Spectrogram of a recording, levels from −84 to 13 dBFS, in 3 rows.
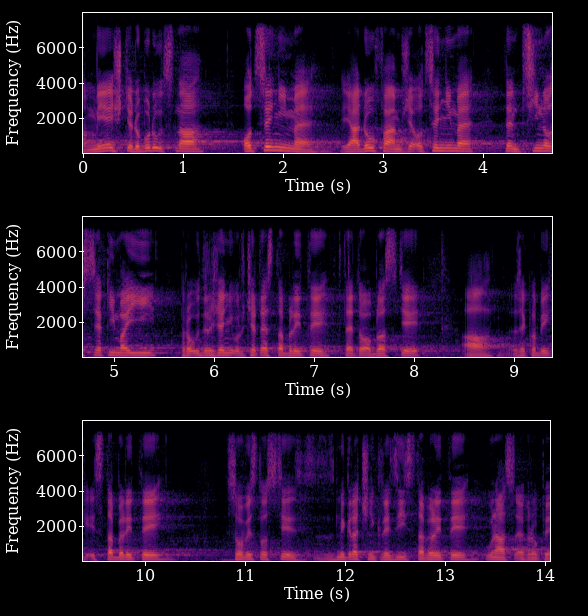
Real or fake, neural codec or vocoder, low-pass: real; none; 7.2 kHz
